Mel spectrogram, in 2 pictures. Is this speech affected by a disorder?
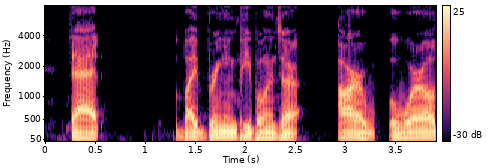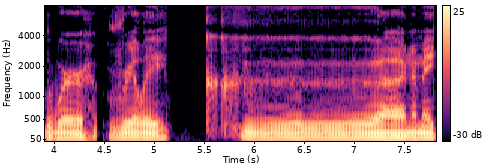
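Yes: stuttering; stuttering since childhood; stutter-like tension when signing own name, worse under pressure or with people watching; here blocks.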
